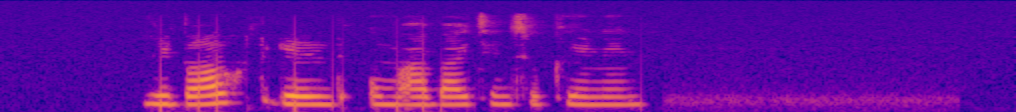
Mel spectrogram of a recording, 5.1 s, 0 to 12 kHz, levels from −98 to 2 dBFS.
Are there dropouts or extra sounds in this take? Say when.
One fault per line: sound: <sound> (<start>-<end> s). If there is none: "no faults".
no faults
